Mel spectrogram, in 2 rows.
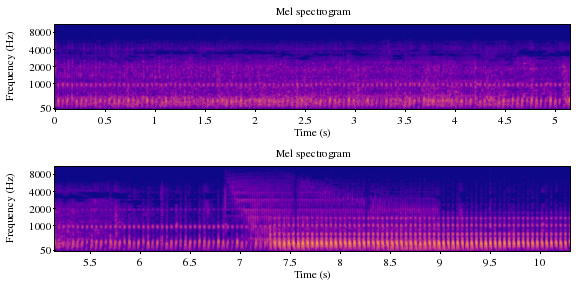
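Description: Experimental electronic music: a Yamaha CS-5 synthesizer processing an external signal through heavy filtering and LFO modulation. A dense, rapidly pulsing rough noise with a steady high tone runs first. About seven seconds in it gives way to a louder drone rich in overtones.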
